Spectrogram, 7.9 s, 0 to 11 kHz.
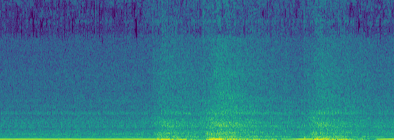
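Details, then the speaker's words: MK8 VW Golf R just after a Racingline R600 Evo intake and turbo inlet install, started with no fault codes: a smooth idle and three clean throttle blips with no rattle or hiss; normal revving. "All right, so we got it fired up and there's no codes, which is always a good thing."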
